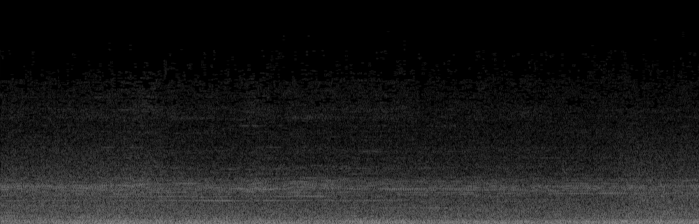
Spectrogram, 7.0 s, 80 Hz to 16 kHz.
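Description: R62A subway train approaching through the tunnel: a steady rumble that grows louder about a second in, with a faint high whine over it.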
